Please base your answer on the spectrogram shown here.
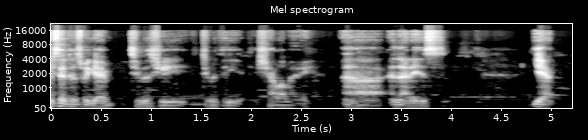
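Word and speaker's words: Chalamet: I've been saying Shamallay and it's actually Shalamé. Yeah. Okay. Yeah. Um it's the same sentence we gave Timothy Timothy Shalamé.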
